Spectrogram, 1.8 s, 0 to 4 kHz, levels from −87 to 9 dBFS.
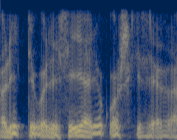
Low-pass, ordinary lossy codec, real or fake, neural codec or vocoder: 3.6 kHz; none; real; none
